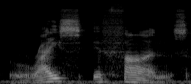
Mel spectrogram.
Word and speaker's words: Rhys Ifans: The person who plays Rasputin, Rhys Ifans, I think that's how you pronounce that, but he was definitely a standout for me.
